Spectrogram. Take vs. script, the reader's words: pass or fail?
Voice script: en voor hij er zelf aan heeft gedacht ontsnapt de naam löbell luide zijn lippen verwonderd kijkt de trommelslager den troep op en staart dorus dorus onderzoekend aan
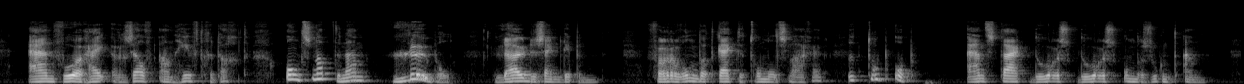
pass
